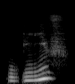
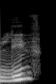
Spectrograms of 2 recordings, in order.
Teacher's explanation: On fait un i long, leave, pour ne pas confondre avec to live, vivre, habiter, qui lui comporte un i court.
